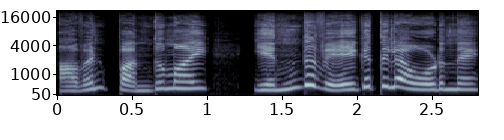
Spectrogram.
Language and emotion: Malayalam, surprised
